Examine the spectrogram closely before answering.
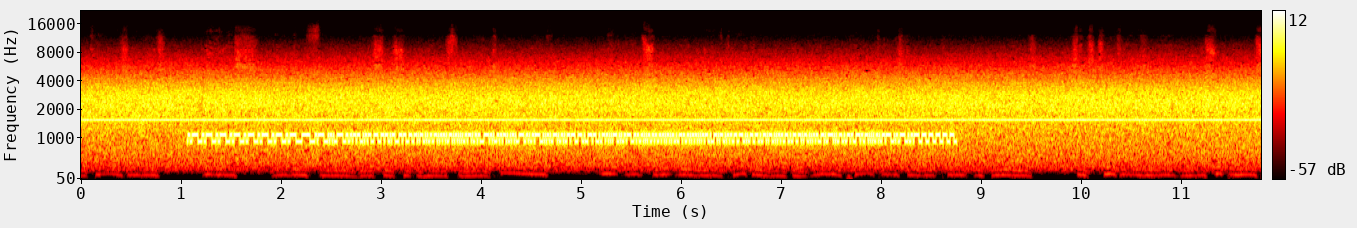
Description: NAVTEX (SITOR-B), 100 baud, 170 Hz shift, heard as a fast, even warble, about 1000 Hz centre, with radio static, a steady whistle near 1550 Hz and speech in English. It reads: ZCZC ML01 NAV WARNING 277. BUOY IN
